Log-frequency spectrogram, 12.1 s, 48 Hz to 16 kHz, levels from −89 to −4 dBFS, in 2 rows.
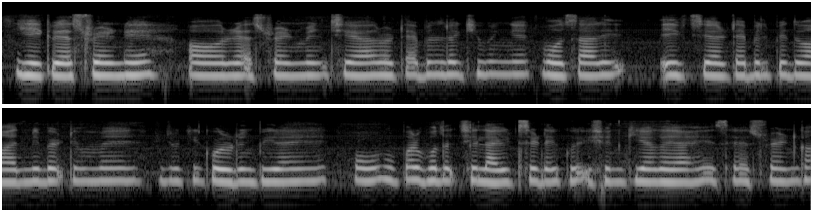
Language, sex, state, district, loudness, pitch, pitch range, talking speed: Hindi, female, Bihar, Jahanabad, -39 LUFS, 250 Hz, 245-255 Hz, 220 wpm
